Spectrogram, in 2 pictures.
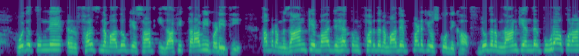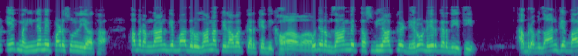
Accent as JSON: {"language": "Urdu", "town": "Faisalabad", "region": "Punjab", "country": "Pakistan", "tie": "born or raised there", "moved": "yes", "lives_now": "Karachi, Pakistan", "said": "میرا تعلق فیصل آباد سے ہے، سردار آباد سے، اور میری پیدائش بھی وہاں کی ہے، اور میرا آبائی گھر بھی ادھر ہی ہے، میری جو فیملی بھی، جو میرے بھائی ہیں، والدہ ہیں، وہ بھی وہیں پر ہیں. اور لیکن سن 2000 سے میں کراچی میں ہوں،"}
